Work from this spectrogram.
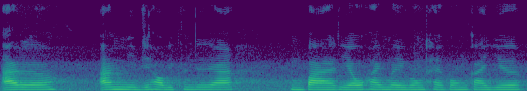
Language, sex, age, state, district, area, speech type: Bodo, female, 18-30, Assam, Kokrajhar, rural, spontaneous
